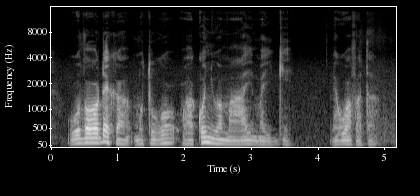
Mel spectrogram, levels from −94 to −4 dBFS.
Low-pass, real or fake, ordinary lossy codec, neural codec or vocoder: 14.4 kHz; fake; none; vocoder, 48 kHz, 128 mel bands, Vocos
